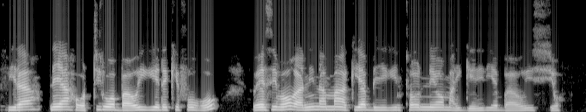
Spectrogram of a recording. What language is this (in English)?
Kikuyu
